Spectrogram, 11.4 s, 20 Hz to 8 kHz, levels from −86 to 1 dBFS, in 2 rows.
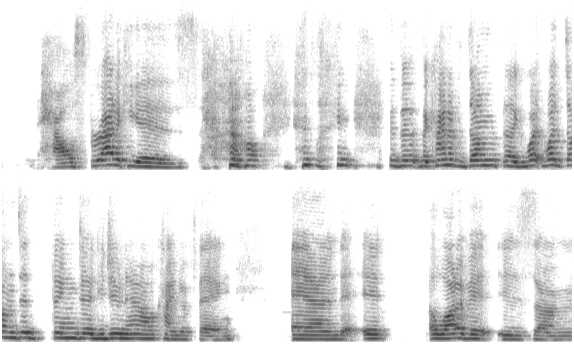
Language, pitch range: English, 170-225 Hz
